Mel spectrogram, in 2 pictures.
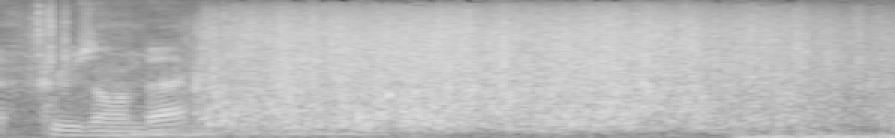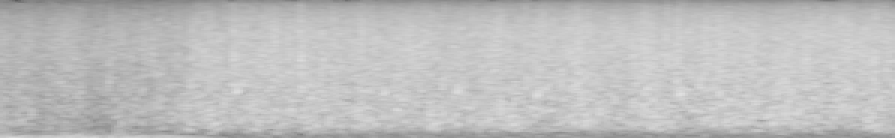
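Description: Water splashes under heavy footsteps.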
